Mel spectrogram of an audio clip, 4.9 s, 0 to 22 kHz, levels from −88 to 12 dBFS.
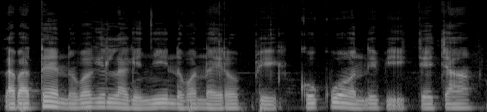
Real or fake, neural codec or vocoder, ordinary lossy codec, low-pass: real; none; none; none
